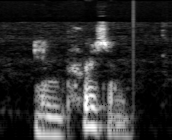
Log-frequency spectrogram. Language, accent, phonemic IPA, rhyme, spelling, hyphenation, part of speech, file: English, Southern England, /ɪmˈpɹɪzən/, -ɪzən, imprison, im‧pris‧on, verb, LL-Q1860 (eng)-imprison.wav
- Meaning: To put in or as if in prison; confine somebody against their will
